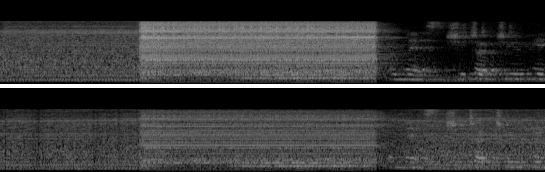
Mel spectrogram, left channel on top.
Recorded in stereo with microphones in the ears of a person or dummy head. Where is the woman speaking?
80° right, 7.5 m.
